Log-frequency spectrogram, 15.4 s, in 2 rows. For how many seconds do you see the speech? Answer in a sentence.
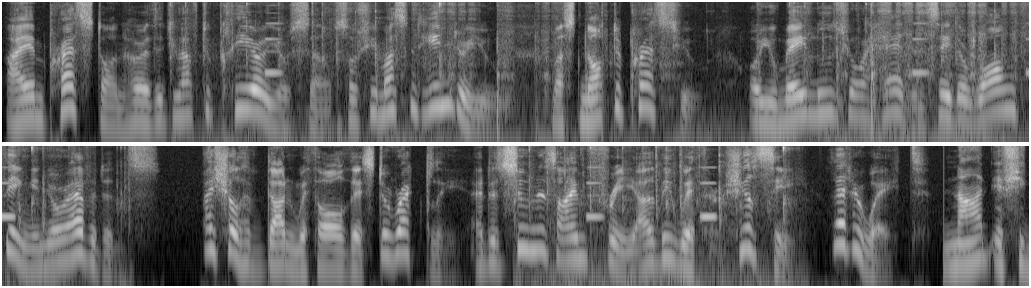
You can hear the speech for 15 seconds altogether.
